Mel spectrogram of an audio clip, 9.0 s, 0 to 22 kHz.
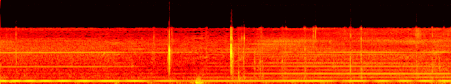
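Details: H11 LED headlight bulb, heard up close: a steady low electric hum at a constant pitch. The bulb's cooling fan is louder than it should be, and the bulb also has a vibration problem.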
